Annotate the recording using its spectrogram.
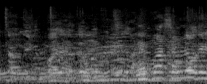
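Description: Indistinct chatter of several people talking at once in a room.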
